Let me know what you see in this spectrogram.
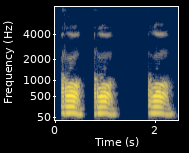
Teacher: kalau ro dia mengerucut ke tengah. Ro ro ro. Karena ada takrir kan. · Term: inhiraf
